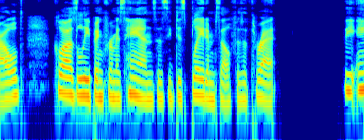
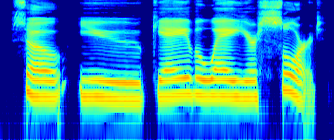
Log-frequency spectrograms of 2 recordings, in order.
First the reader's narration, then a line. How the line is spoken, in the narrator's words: he said slowly, like the words Arcadius were saying weren't making sense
